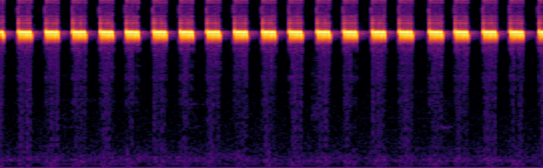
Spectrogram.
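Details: Summer-evening chirping from a male cricket: a steady train of brief, piercing, high chirps at nearly four per second, very regular, with a silent background.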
